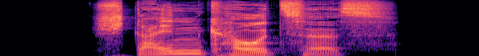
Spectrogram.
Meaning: genitive of Steinkauz
- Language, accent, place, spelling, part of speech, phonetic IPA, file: German, Germany, Berlin, Steinkauzes, noun, [ˈʃtaɪ̯nˌkaʊ̯t͡səs], De-Steinkauzes.ogg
